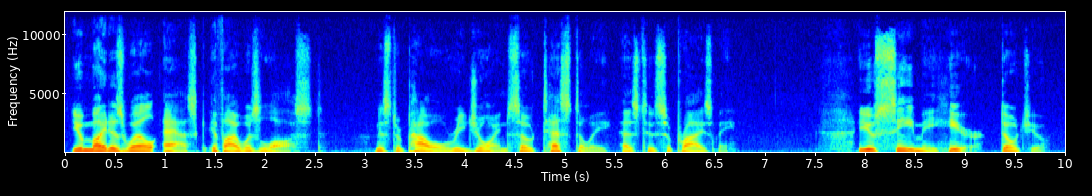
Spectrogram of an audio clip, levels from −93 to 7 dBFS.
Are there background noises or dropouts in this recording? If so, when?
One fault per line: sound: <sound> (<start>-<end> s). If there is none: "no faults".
no faults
